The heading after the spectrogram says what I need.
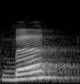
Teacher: Dan kemudian lafaz sawaban, ban, terdapat bacaan mat iwat, sebab ada harokat fathatain yang dibaca panjang satu alif karena waqaf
